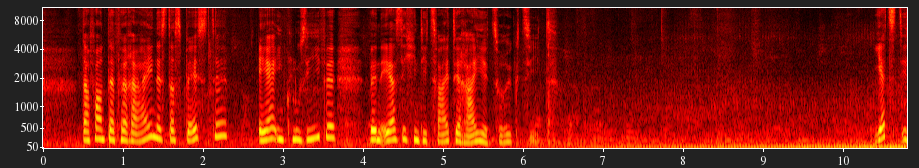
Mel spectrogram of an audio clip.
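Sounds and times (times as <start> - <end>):
speech: 0.5 - 6.5, 10.4 - 10.7
tractor engine running: 7.0 - 10.7.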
